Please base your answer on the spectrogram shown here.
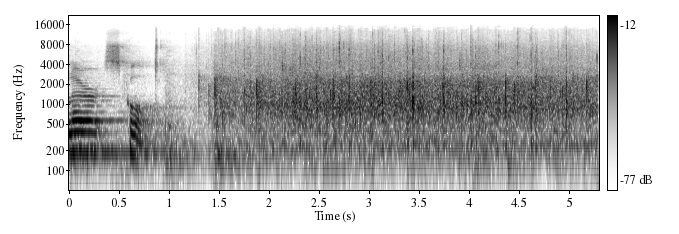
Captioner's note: audience applauding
